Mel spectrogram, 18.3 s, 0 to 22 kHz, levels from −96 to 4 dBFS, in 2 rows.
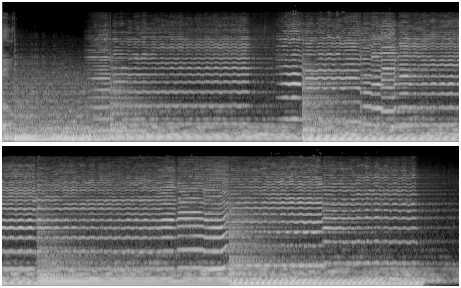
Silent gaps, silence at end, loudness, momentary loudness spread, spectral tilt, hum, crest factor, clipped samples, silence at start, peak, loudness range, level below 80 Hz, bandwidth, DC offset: none; 0 s; -20 LUFS; 5 LU; -5 dB/octave; none; 14 dB; under 0.1%; 0 s; -6 dBFS; 3 LU; -34 dBFS; 15 kHz; under 0.1%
